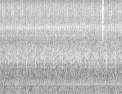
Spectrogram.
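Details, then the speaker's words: Subaru FB non-turbo engine after a no-oil-pressure repair following an oil change, with the pickup screen removed: smooth even idle, steady low hum, no knock or tick. Sounds healthy, though long-term survival is uncertain. "so we might we'll see we'll see what happens but it sounds pretty damn healthy"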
